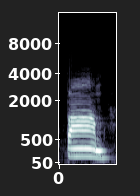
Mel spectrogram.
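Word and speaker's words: palm: एल दे रखा है, तो इन सही वर्ड्स के अंदर एल को नहीं पढ़ा जाएगा, यानी एल साइलेंट है। तो हम इसको कैसे पढ़ेंगे? काम, बाम, पाम, आमंड। ठीक है, कुछ लोग उसे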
